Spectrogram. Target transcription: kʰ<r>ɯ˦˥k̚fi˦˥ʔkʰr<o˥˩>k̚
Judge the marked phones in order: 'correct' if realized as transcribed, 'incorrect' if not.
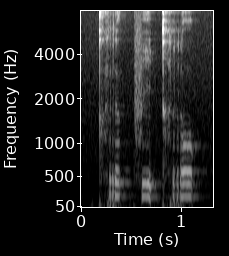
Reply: correct, correct

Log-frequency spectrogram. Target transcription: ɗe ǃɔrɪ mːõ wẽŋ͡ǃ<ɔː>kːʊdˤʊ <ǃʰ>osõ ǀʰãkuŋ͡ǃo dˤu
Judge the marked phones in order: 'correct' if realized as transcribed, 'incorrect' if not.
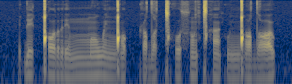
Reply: incorrect: ɔ, incorrect: ǀʰ

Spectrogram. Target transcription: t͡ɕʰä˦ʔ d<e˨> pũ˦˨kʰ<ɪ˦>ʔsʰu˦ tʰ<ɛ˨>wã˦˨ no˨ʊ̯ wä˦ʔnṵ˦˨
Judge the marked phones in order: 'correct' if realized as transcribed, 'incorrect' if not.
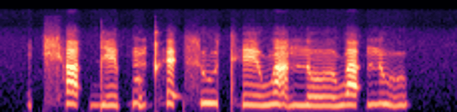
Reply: correct, incorrect: ɛ˦, incorrect: e˨

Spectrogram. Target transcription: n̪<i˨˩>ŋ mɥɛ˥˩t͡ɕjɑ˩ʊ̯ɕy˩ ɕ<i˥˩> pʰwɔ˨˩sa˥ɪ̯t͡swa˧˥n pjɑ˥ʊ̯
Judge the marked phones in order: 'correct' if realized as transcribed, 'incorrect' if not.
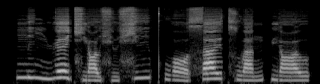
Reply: incorrect: i˥˧, incorrect: i˥

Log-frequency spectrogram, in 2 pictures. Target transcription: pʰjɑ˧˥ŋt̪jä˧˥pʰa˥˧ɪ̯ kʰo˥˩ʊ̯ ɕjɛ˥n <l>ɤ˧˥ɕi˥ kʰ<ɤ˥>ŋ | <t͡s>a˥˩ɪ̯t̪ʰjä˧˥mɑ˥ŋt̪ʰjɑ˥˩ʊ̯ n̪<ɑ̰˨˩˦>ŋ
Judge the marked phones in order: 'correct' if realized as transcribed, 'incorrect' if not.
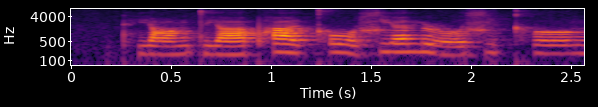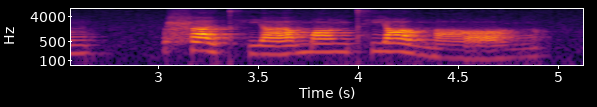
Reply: incorrect: ɻ, correct, incorrect: ʂ, correct

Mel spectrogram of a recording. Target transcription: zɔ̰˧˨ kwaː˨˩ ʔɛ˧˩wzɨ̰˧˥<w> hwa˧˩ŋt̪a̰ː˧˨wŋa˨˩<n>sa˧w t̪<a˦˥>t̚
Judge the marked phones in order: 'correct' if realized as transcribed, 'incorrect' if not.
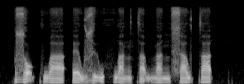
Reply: correct, correct, correct

